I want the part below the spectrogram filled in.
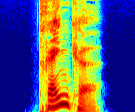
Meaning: anything that animals drink from: 1. watering place, watering hole (natural pond) 2. water trough, cow tank, birdbath (man-made basin) 3. waterer, fount, sipper tube (technical device)
- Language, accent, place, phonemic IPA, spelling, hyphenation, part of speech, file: German, Germany, Berlin, /ˈtʁɛŋkə/, Tränke, Trän‧ke, noun, De-Tränke.ogg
